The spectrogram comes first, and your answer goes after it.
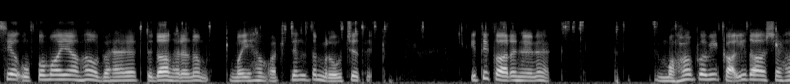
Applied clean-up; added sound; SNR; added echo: neural diffusion model UNIVERSE++.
